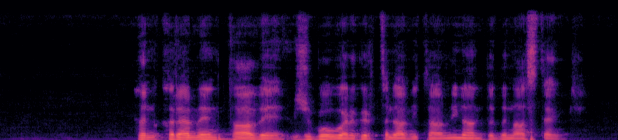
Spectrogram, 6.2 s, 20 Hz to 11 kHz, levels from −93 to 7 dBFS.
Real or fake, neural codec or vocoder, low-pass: fake; codec, 44.1 kHz, 2.6 kbps, SNAC; 9.9 kHz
